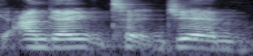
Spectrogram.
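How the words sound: The word 'the' is left out before gym.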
